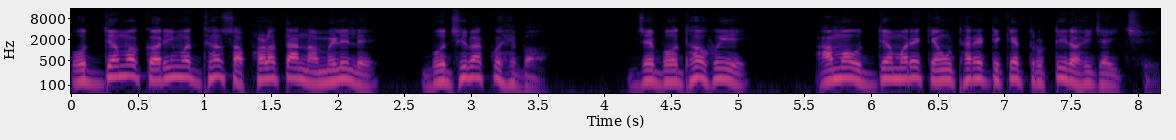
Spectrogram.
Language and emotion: Odia, neutral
